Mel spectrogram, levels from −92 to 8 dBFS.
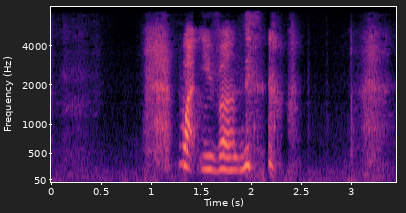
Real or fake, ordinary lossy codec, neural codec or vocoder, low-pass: fake; none; codec, 16 kHz, 1.1 kbps, Voila-Tokenizer; 7.2 kHz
